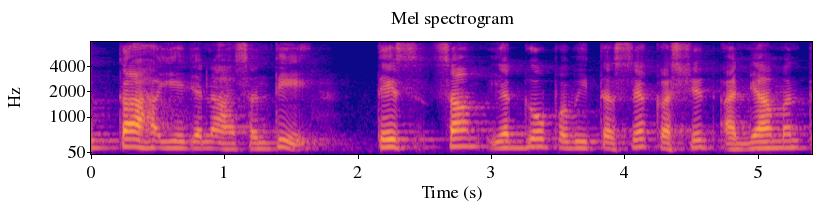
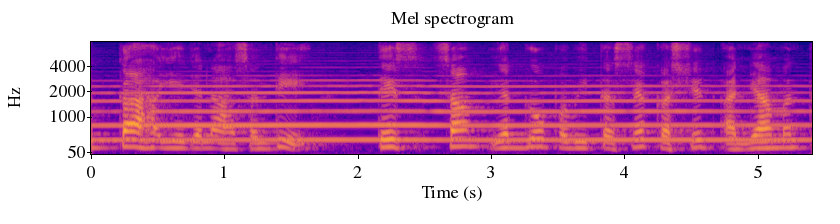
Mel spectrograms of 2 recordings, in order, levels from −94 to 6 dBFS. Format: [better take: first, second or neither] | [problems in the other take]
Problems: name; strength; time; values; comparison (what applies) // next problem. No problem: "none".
first | background sound (Wind instrument, woodwind instrument); 2 dB below the speech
